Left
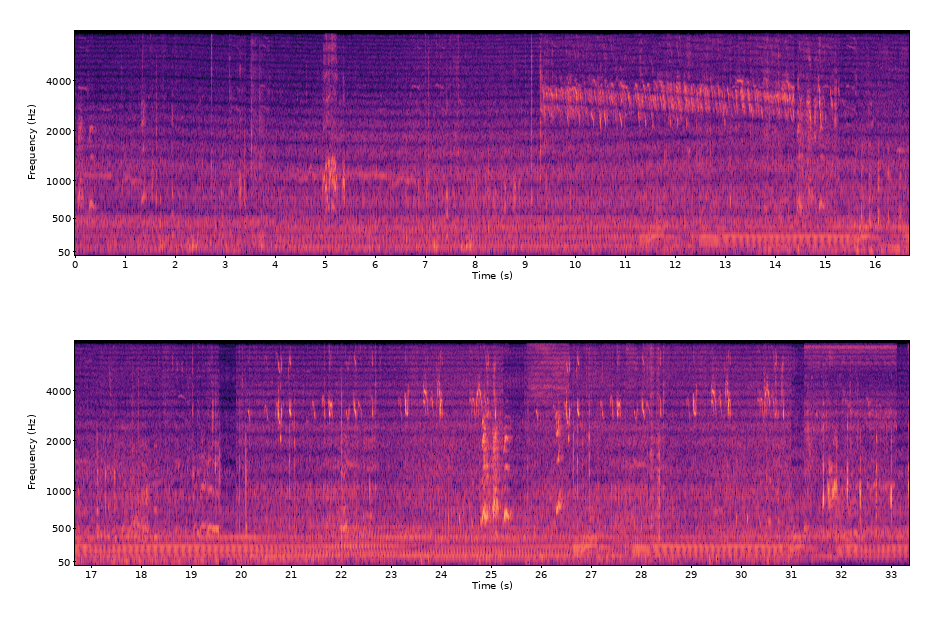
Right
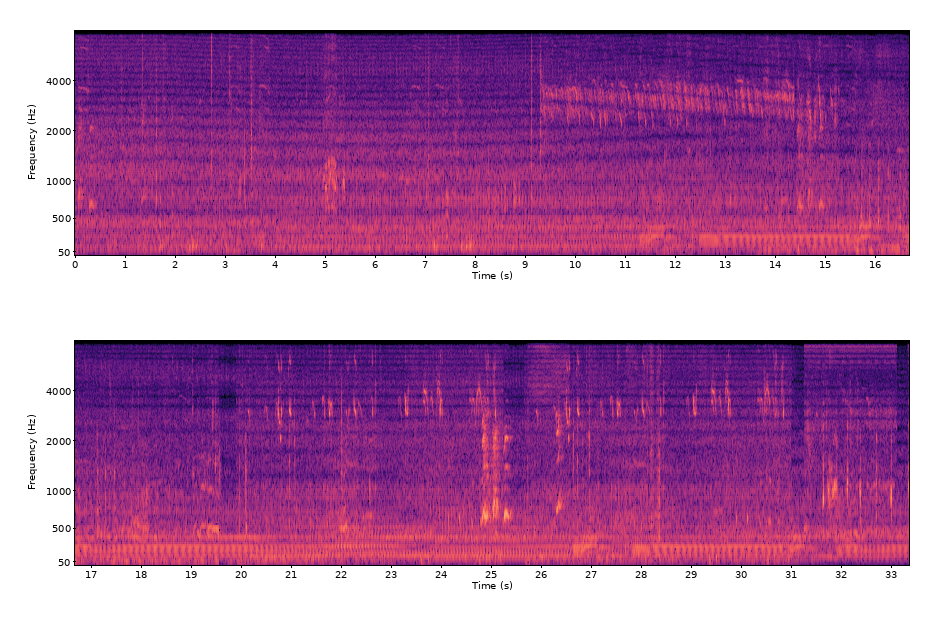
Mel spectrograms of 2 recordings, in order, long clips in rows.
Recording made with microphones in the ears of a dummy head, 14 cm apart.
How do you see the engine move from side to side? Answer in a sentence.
You can hear the engine go from the right side to the left.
